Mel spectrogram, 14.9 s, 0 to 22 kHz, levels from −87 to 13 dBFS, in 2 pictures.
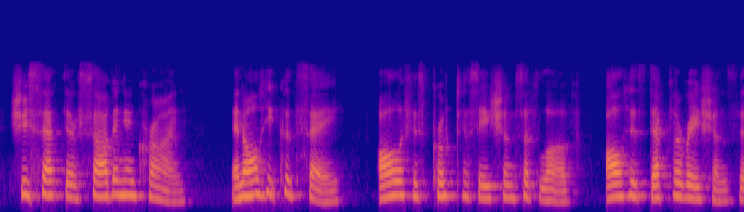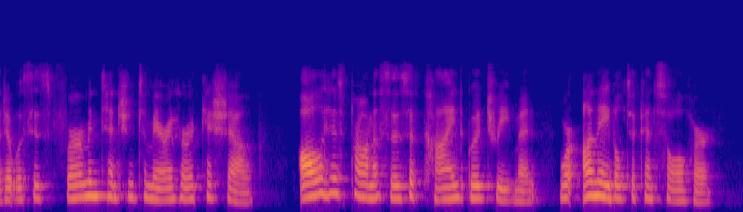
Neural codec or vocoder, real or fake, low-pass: codec, 16 kHz, 2 kbps, FunCodec, trained on Chinese and English, 25 frames a second; fake; 7.2 kHz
